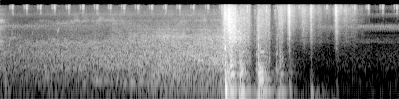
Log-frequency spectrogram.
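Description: A large bird thuds onto hard ground.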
